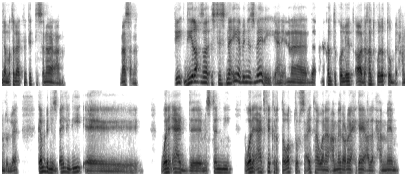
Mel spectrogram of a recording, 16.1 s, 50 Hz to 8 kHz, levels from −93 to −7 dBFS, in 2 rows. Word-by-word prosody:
لمّا 100 -3 +1
طِلعِت 115 -3 -1
نتيجة 120 +4 -5
الثانوية 100 0 0
العامة. 75 -5 -6 1.1
مثلًا. - - -2 0.8
دي 175 +3 0
دي 185 +7 +5
لحظة 190 -6 +3
استثنائية 155 - +1
بالنسبة 190 +3 +1
لي، - - -2
يعني 80 +3 -5
أنا 95 -3 0
د 85 +1 -3
دخَلت 125 0 -2
كُلية 115 +1 +2
آه - - +6
دخَلت 125 -1 0
كُلية 105 +1 +3
طَب 185 - -3
الحمد 95 0 -5
لله، 80 - -3 0.4
كان 145 +3 +5
بالنسبة 130 -1 +2
لي 130 -4 0
دي 140 +4 +1
آآ 80 -6 -2 0.4
وأنا 125 +1 +6
قاعد 95 -8 +1
مستني، 110 +7 0 0.3
وأنا - - +7
قاعد - - 0
فاكر - - -2
التوتر - - -1
ساعتها 110 - -3
وأنا 105 -1 +1
عمّال 105 +4 -1
رايح 115 -2 -1
جاي 115 -1 +2
على 90 0 -3
الحمّام، 95 +2 -3
110 Hz, 155 wpm, -23 LUFS, 90-130 Hz, 1.1 s, وأنا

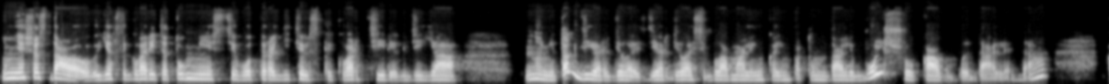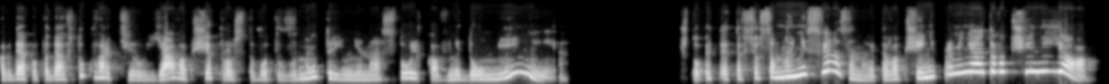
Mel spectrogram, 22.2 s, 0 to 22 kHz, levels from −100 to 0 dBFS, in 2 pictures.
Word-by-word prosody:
У 205 - -4
меня 220 +1 +3
щас 230 0 0
да, 190 -8 +6
если 185 +3 -3
говорить 185 +1 0
о 180 - -1
том 195 +1 -2
месте, 180 -1 -3
вот 170 +1 -4
и - - +3
родительской 165 -1 -4
квартире, 170 0 -3
где 150 +2 -10
я, 155 -1 0 0.6
ну, 185 +2 -3
не 155 -3 -3
там, 235 +9 +3
где 185 0 -2
я 165 - +3
родилась, 145 -2 -3
где 150 +3 -5
я 160 - +2
родилась 160 0 -3
и - - -16
была 155 +1 -1
маленькая, 155 -1 -5
и - - -9
им 155 - -10
потом 155 -1 -10
дали 155 0 -1
большую, 170 - -1
как 150 -1 0
бы - - -8
дали, - - -6
да? 265 - -6 0.6
Когда 175 +1 +1
я - - +4
попадаю 180 0 -1
в 180 - -17
ту 300 - -4
квартиру, 210 - -3
я 165 +6 +4
вообще 205 0 -1
просто, 175 -6 -6
вот, 165 0 -7
внутренне 170 - -3
настолько 170 +4 -3
в 145 - -21
недоумении 170 - -1 1.2
что - - -5
эт 210 - -3
это 190 +1 -3
всё 220 +4 -4
со 235 +2 +1
мной 260 +4 +6
не 345 +5 +7
связано, 375 - +2
это 165 +4 -4
вообще 195 +5 0
не 245 +3 +3
про 365 +8 -1
меня, 475 +3 +8
это - - +5
вообще - - +2
не - - +4
я! - - +4
175 Hz, 180 wpm, -18 LUFS, 160-215 Hz, 1.2 s, меня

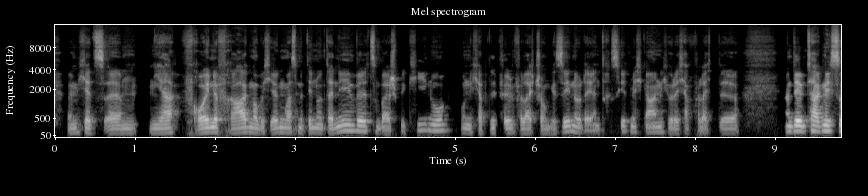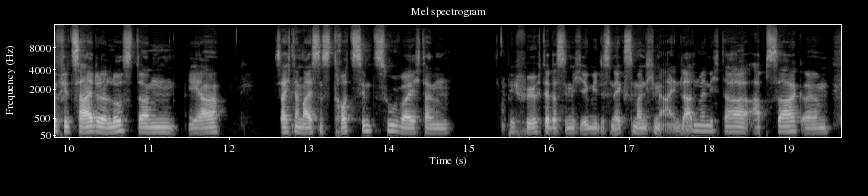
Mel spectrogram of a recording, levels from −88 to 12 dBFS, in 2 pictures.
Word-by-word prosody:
Wenn 105 - -8
mich 110 - -12
jetzt, - - +3
ähm, 100 +1 -4
ja, 105 +2 -2
Freunde 115 +2 +3
fragen, 110 +3 0
ob 105 - -3
ich - - -8
irgendwas 110 -1 -2
mit - - -10
denen 110 0 -4
unternehmen 135 +9 -2
will, 135 -1 +3
zum 135 -1 -4
Beispiel 85 - -1
Kino. 155 -1 -8
Und 105 -2 -9
ich 100 - -12
habe - - -6
den 105 - -9
Film 105 0 -3
vielleicht 95 -2 -4
schon - - -6
gesehen 135 +2 -2
oder 120 - -4
er - - -4
interessiert 135 0 -7
mich 125 - -8
gar - - -2
nicht, 120 -1 -9
oder - - -4
ich - - -8
habe - - -11
vielleicht, - - -9
äh, 100 0 -6 0.6
an 135 - -2
dem 140 -1 +10
Tag 140 0 +5
nicht 145 -1 +6
so 145 - +6
viel 135 -2 -1
Zeit 130 +1 +8
oder 120 -3 +5
Lust, 135 +5 +1
dann, 120 0 0
ja, 110 +4 +1 0.6
sage 120 - +2
ich 120 - -6
dann 125 -2 -2
meistens 110 +1 +4
trotzdem 140 +4 +1
zu, 145 -1 -1
weil 110 -2 +4
ich 105 0 -5
dann 105 -1 -5 0.7
befürchte, 115 +1 -2
dass - - +1
sie - - -9
mich 105 -1 -8
irgendwie 110 +2 -4
das - - -3
nächste - - -2
Mal 110 - -2
nicht 105 - -7
mehr - - -5
einladen, 145 - -2
wenn 140 0 -6
ich 135 -1 -12
da 125 -1 0
absage, 130 +1 0
ähm, 110 +1 -5
115 Hz, 220 wpm, -24 LUFS, 105-135 Hz, 0.7 s, dem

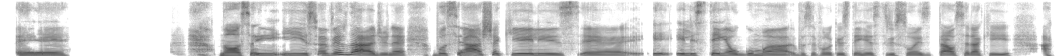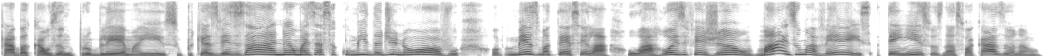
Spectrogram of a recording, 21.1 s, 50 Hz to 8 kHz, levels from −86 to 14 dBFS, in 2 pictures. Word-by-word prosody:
É. 190 -1 +1 1.5
Nossa, 195 +1 +5
eh - - +6 0.2
eh, - - -2
isso 220 +1 -1
é 215 - +3
verdade, 225 -8 +6
né. 180 +1 +1 0.3
Você 210 +1 -1
acha 225 +5 +4
que 225 - -9
eles, 195 -3 +2
eh, 155 - -4
e 415 -3 -1
eles 205 -1 +1
têm 210 -2 +1
alguma, 180 -2 0
você 160 +2 -10
falou 170 0 -4
que 175 - -4
eles 170 - -3
têm 160 - -5
restrições 165 0 -5
e - - -20
tal, 175 +5 +2
será 170 -1 -1
que 165 -4 -4 0.3
acaba 200 +4 +1
causando 180 -1 -1
problema, 170 0 0
isso. 185 -3 -4
Porque 175 +5 -8
às 200 -3 -1
vezes, 235 +2 -1
ah, 300 0 +2
não. 290 +2 +4
Mas 270 +1 +1
essa 300 -1 -3
comida 265 -1 -2
de 315 +6 -2
novo, 265 - +1 0.3
o - - -8
mesmo 255 0 +2
até 235 +1 -2
sei 245 +2 -4
lá, 195 - +1 0.2
o 200 +1 -1
arroz 245 - +2
e - - -4
feijão, 260 -2 -1
mais 355 - +3
uma 310 -5 -1
vez, 235 - -4
tem 240 +2 +1
isso 240 -2 -5
na 180 -1 -4
sua 170 0 -7
casa 230 +3 0
ou 200 - -8
não? 135 -7 -11
200 Hz, 170 wpm, -23 LUFS, 175-255 Hz, 1.5 s, eh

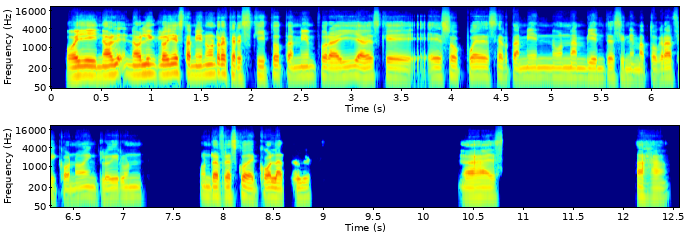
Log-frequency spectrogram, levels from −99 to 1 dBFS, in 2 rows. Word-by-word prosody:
Oye, 115 +3 +7
¿y 120 - +4
no 120 +2 +7
le 145 - +2
no 125 -1 +4
le 140 - +6
incluyes 140 +1 +5
también 120 0 +3
un 140 +1 +1
refresquito 125 -2 +1
también 115 +2 -3
por 110 -1 +1
ahí? 105 +3 +1
Ya - - +4
ves 110 - -1
que 100 -3 -1 0.2
e - - -3
eso 115 +2 -2
puede 115 -1 -2
ser - - -5
también 105 0 -5
un 105 0 -8
ambiente 105 0 -4
cinematográfico, 90 -2 -5
¿no? 100 +4 -6
Incluir 100 -2 -7
un 105 0 -11 0.5
un - - -10
refresco - - +1
de - - 0
cola, 100 -1 +1
tal 95 - -8
vez. 100 - -9 1.5
Ajá, 100 0 0
es 100 -2 -7 1.3
Ajá. 95 -2 -4
105 Hz, 170 wpm, -26 LUFS, 100-120 Hz, 1.5 s, Oye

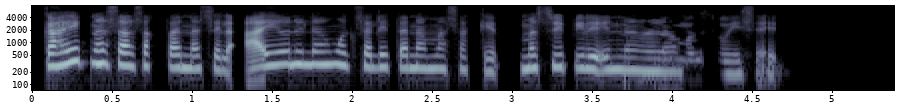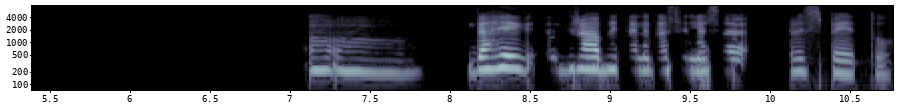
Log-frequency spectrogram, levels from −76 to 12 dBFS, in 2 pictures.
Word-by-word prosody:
Kahit 315 +7 +8
nasasaktan 285 -5 +2
na 240 - 0
sila, 230 -3 -3
ayaw 305 +2 +4
nilang 310 0 +2
magsalita 265 -4 -1
ng 250 -1 -1
masakit, 235 -4 -7
mas 250 +1 -1
pipiliin 245 -4 -1
lang 225 -2 -3
nila 205 -1 -4
mag-suicide. 190 -2 -12 2.4
Oo. 220 -1 -2 0.8
Dahil 230 +1 +5 0.2
grabe 230 0 +3
talaga 215 -1 -5
sila 205 0 -4
sa 205 -1 -3 0.3
respeto. 190 - -6
235 Hz, 115 wpm, -23 LUFS, 210-265 Hz, 2.4 s, Kahit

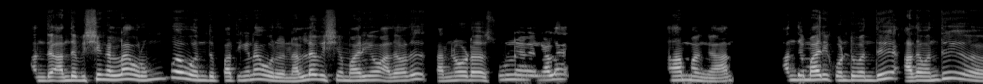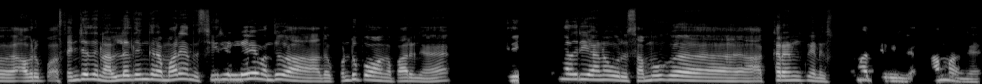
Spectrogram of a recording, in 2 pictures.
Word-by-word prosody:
வ - - - 0.2
அந்த, 175 +1 -1
அந்த 185 +2 +3
விஷயங்கள் 220 +2 +2
எல்லாம் 235 +1 +5
ரொம்ப 260 +7 -6 0.2
வந்து 195 -2 0
பார்த்தீங்கன்னா, 195 +6 -1
ஒரு 170 -2 +2
நல்ல 185 +8 +2
விஷயம் 190 -1 -3
மாரியும் 195 +1 +1
அதாவது 180 +6 0 0.2
தன்னோட 195 +4 0 0.2
சூழ்நிலையினால 210 -1 0 1.2
ஆமாங்க. 190 -6 0
அந் 180 +4 -6 0.5
அந்தமாரி 210 +2 +4
கொண்டு 195 0 +1
வந்து 190 +5 +2 0.3
அத 180 - +2
வந்து 205 +9 -1 0.3
அ - - 0 0.3
அவரு 170 +1 0 0.3
செஞ்சது 230 +6 +2
நல்லதுங்கிறமாரி 210 +4 +2
அந்த 195 -5 -4
சீரியல்லே 225 +2 +1
வந்து 220 +2 -1
ஆ - - +3 0.2
அத 145 0 -4
கொண்டு 195 +6 -2
போவாங்க 180 -6 +1
பாருங்க! 155 -3 -1 0.8
இது 185 - +1 0.4
இந்த - - -63
மாதிரியான 230 -3 +1
ஒரு 180 - -1
சமூக 205 +5 -1 0.9
அக்கறன்டு 195 -2 -1
எனக்கு 140 -5 -7
சுத்தமா 210 +1 -5
தெரியல. 150 -3 -5 0.3
ஆமாங்க. 180 -10 -4
200 Hz, 135 wpm, -23 LUFS, 180-220 Hz, 1.2 s, எல்லாம்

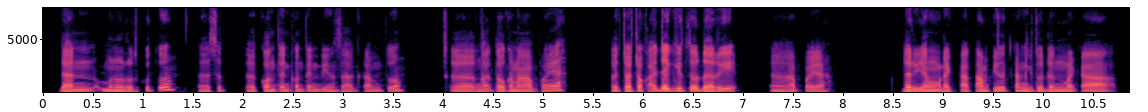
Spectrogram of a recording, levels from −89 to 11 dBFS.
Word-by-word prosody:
Dan 120 +3 +2
menurutku 125 +2 -1
tuh, 255 +3 0 0.3
eee, 125 - -3
se 125 - -8 0.3
eh, 110 - -3
konten-konten 125 -1 -2
di 120 - -3
Instagram 105 -2 -6
tuh, 190 +3 -1 0.5
eee, 120 -4 0
nggak 120 - -1
tahu 130 - +3
kenapa 115 +6 0
ya, 205 +3 +1 0.5
eee, 125 - 0
cocok 135 +2 +3
aja 200 +1 +8
gitu 180 +2 +4
dari, 155 +3 +4 0.4
eee, 125 0 -3
apa 140 -6 -9
ya, 115 +3 0 0.8
dari 125 +2 +5
yang 130 - +4
mereka 125 -1 0
tampilkan 160 +8 0
gitu 130 -1 -1
dan 120 -1 +1
mereka 120 +1 +1
125 Hz, 165 wpm, -25 LUFS, 120-140 Hz, 0.8 s, aja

